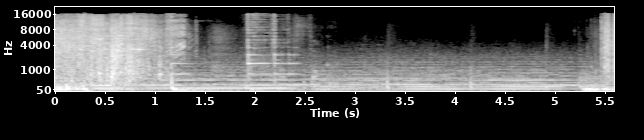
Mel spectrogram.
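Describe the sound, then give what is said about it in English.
A TV is smashed in a Friday the 13th fan film: a loud burst of shattering glass, then a brighter clink of falling pieces and a lingering, fading tinkle. “I love when movies have TVs be broken. It's just so funny watching someone just smash a TV.”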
